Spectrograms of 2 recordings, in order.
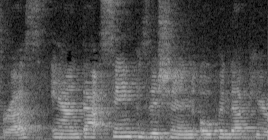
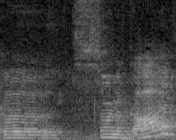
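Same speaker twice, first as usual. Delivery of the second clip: unsure guess; 3 semitones lower, 6 dB quieter, much slower than usual. Retold or imitated. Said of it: "I was like".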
